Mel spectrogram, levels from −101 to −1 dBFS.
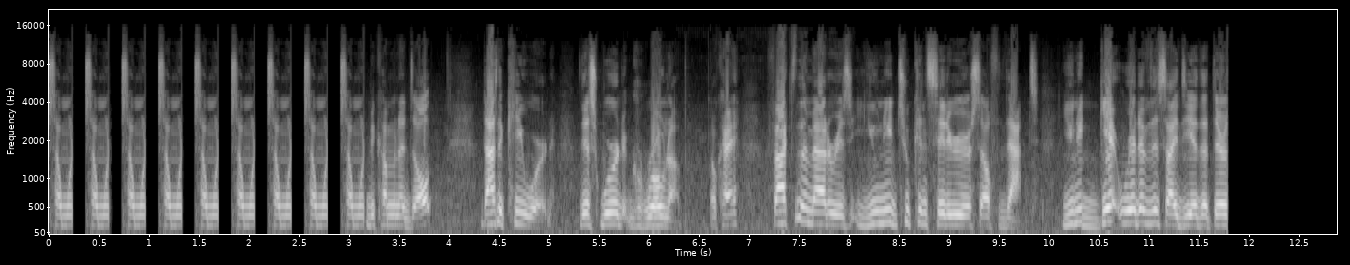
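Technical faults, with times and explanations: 0.00–3.14 s, stutter with silent gaps: already under way at the start, a 0.23 s burst repeats eight times every 0.36 s with 0.14 s of digital silence between, likely a stalled stream replaying its last fragment.
4.46 s and 10.31 s, damaged data in a compressed stream: brief blips where corrupted frames threw the decoder out of sync, skipping ahead to the next valid frame header.
11.78 s, cut-off end: the sound stops abruptly mid-event and drops straight to digital silence with no decay, because the final buffers were never written or played.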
